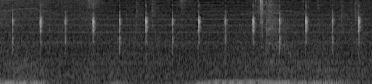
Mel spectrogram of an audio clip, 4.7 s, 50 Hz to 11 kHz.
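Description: A Volvo FH truck in Euro Truck Simulator 2 cruises with a steady low engine drone that swells partway through, while a regular ticking indicator clicks over it.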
